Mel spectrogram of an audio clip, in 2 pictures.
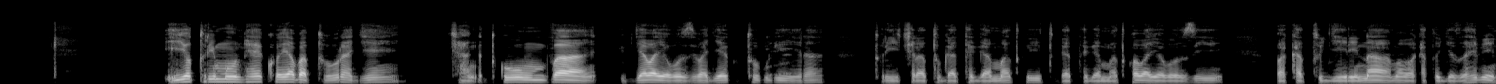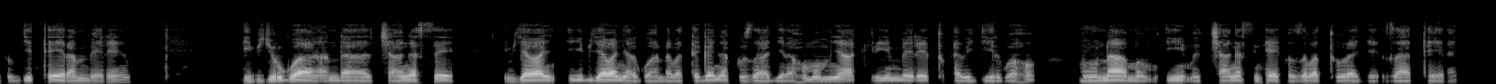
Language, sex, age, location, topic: Kinyarwanda, male, 25-35, Musanze, government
